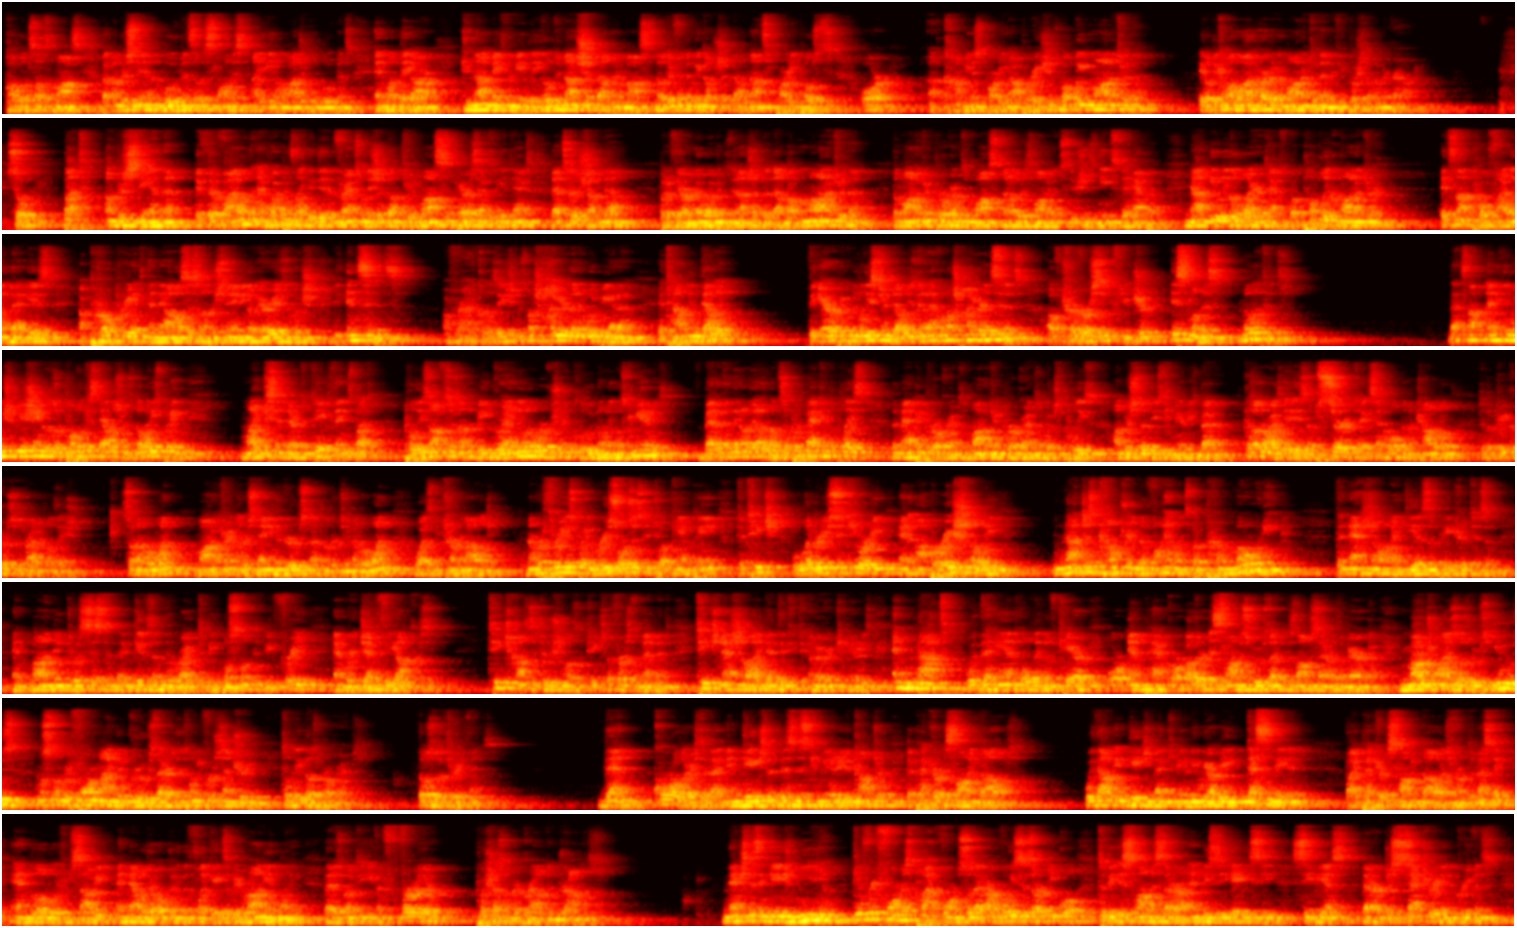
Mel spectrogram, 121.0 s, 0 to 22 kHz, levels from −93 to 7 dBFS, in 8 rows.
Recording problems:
room echo; strong; dies away in 0.8 s
off-mic speech; far
wrong speed, natural pitch; too fast; 1.5 times normal speed

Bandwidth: 15 kHz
